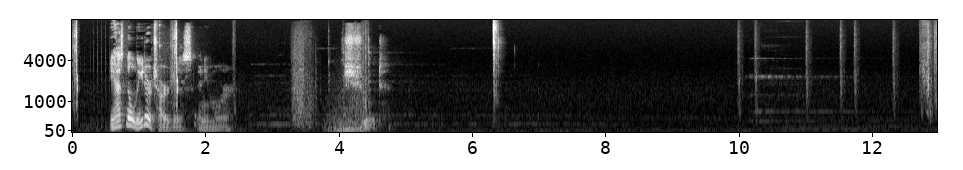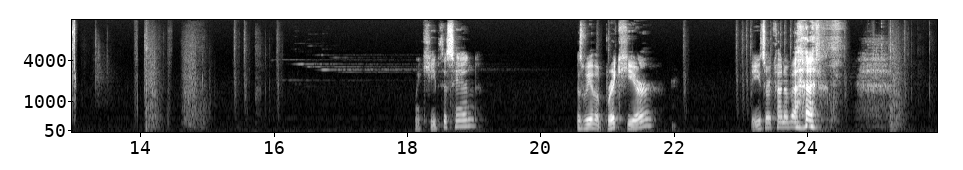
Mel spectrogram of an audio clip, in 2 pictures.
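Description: A young man talks casually into a close microphone, in short bursts with pauses.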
